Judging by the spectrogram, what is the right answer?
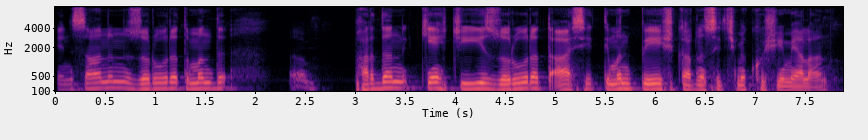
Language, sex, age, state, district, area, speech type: Kashmiri, male, 30-45, Jammu and Kashmir, Pulwama, rural, spontaneous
